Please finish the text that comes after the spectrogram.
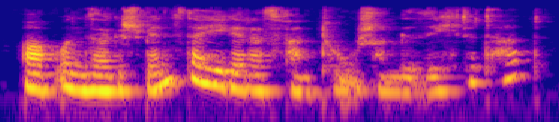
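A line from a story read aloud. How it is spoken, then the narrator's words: Murmuring. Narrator (German): murmelte Noir McFinnigan zu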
